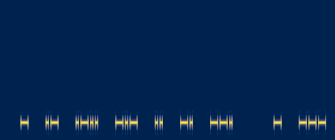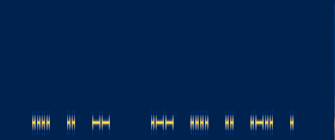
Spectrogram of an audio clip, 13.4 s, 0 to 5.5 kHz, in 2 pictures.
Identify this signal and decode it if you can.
Morse code, heard as a keyed tone, about 25 wpm, spaced as for 16 wpm, 700 Hz. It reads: TALKING TO HIM WHILE
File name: Pinocchio / Pinocchio ch7 10 25 ik1hge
